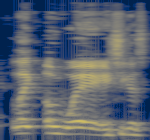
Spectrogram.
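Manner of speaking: ordinary talk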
